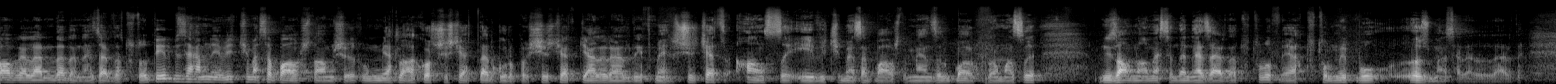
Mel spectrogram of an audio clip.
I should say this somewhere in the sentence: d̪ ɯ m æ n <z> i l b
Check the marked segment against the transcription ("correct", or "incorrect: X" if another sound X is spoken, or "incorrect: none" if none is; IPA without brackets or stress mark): correct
